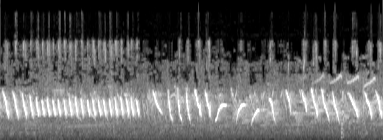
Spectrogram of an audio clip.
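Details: Wild Oriental white-eye giving ngerol rolling song: a steady, fast trill of high notes, then irregular slurred and sweeping chirps, with a low rumble of background noise in the second half.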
